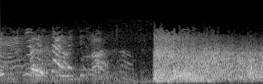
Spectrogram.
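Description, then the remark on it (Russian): A voice calls out briefly, then loud gunfire aimed at Figan erupts abruptly and continues as a dense, sustained barrage of shots that drowns out everything else until the end. “Что касается Фигана, то ему удается уйти из-под выстрелов живым.”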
